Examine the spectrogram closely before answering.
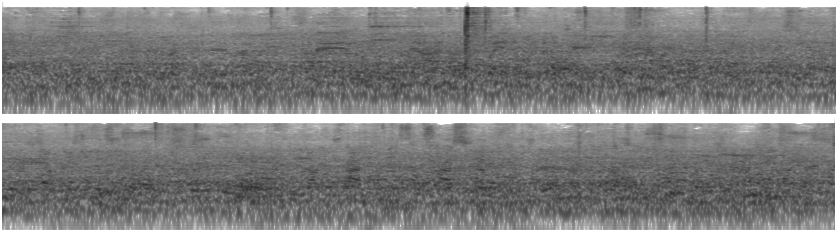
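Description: A knife taps and slices on a wooden cutting board.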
